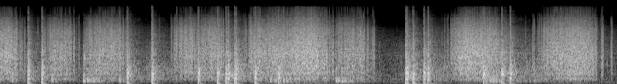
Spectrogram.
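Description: Fireworks crackle and fizz in dense showers.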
